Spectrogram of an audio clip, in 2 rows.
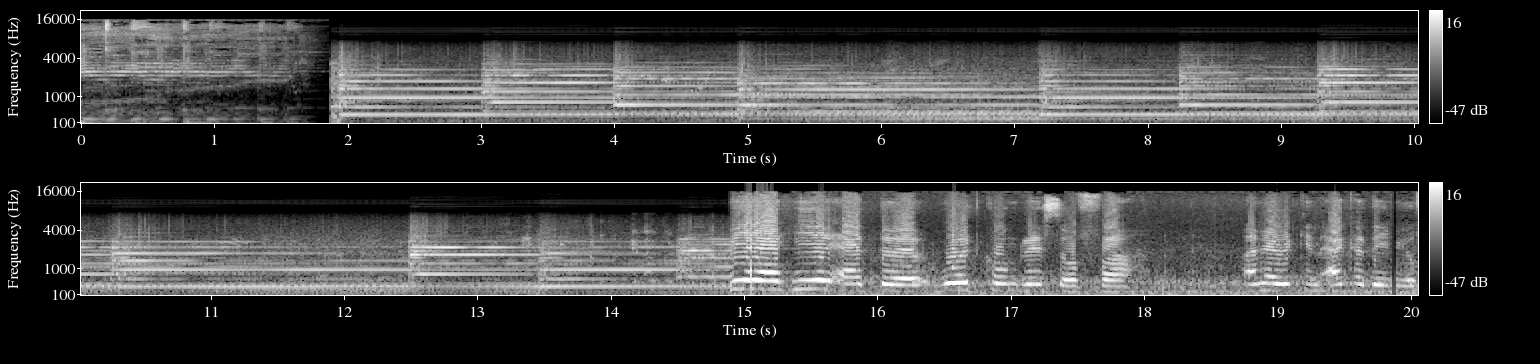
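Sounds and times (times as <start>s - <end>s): bells ringing: 1.9s - 16.6s.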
